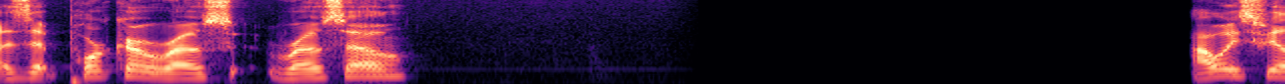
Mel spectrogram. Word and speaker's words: Porco Rosso: Is it Porco Rosso? I always feel like I'm saying the name wrong. Porco Rosso. Yeah, it's Porco Rosso.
